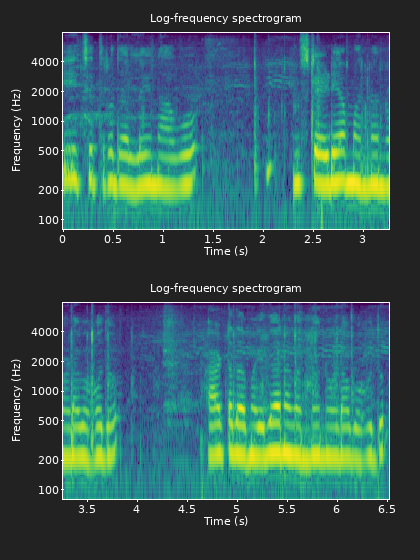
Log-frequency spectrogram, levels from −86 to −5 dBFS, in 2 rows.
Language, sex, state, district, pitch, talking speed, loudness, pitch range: Kannada, female, Karnataka, Koppal, 225 Hz, 85 wpm, -14 LUFS, 215-235 Hz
